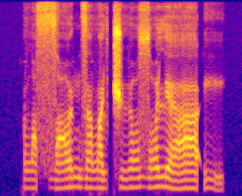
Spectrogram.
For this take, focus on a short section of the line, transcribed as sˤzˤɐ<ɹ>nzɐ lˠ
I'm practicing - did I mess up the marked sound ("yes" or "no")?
no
